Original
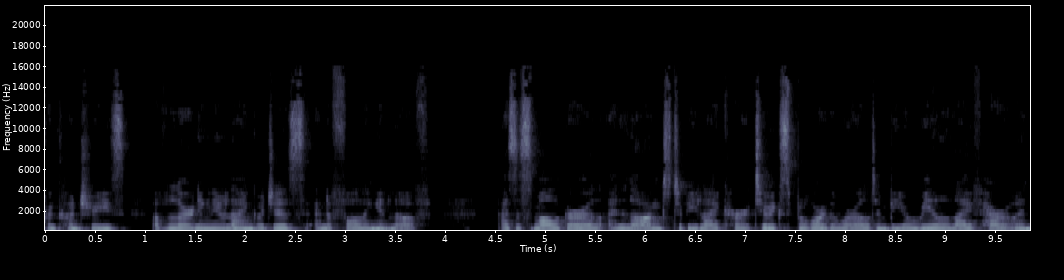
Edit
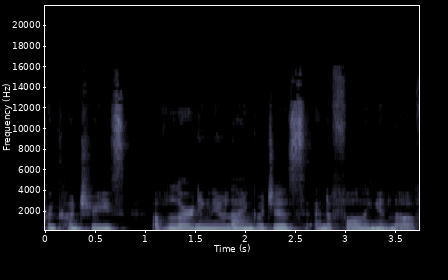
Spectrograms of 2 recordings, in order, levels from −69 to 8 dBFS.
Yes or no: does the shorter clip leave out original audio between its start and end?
no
